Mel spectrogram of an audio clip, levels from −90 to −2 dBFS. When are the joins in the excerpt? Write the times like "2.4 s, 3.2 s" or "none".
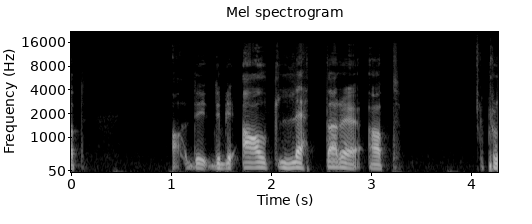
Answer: none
